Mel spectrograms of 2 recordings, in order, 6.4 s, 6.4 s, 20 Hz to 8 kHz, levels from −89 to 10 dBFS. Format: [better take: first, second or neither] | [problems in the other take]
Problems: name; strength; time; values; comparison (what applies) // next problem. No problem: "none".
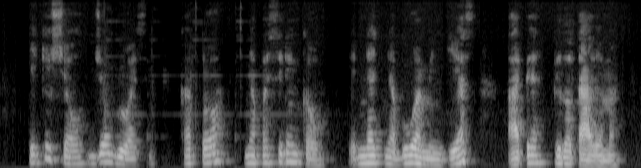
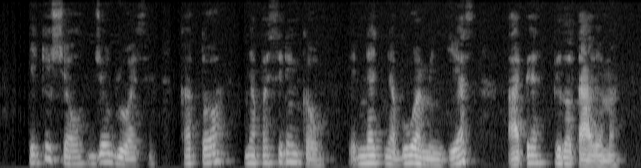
second | noise reduction (neural separator model SepFormer DNS4)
